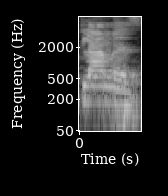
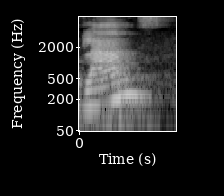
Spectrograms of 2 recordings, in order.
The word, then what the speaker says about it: Glamis: Thee Thane of clams this is not Glamis the pronunciation is glance pain of glams all hell Macbeth held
